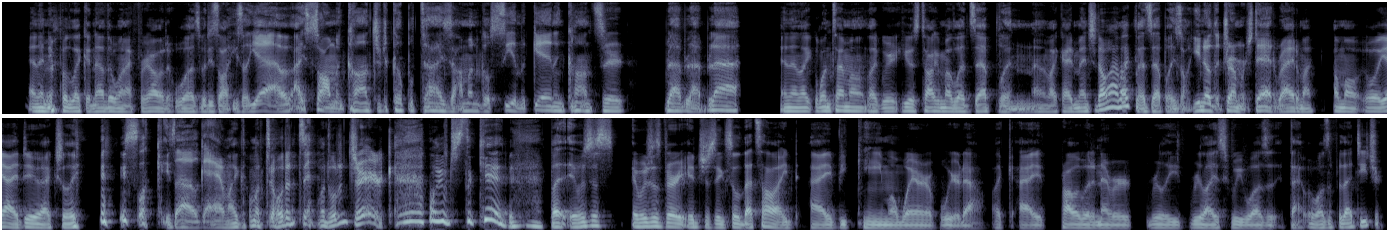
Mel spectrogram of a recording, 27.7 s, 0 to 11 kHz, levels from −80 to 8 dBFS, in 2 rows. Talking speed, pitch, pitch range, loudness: 285 wpm, 100 Hz, 90-115 Hz, -24 LUFS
